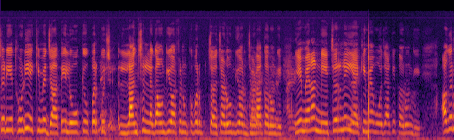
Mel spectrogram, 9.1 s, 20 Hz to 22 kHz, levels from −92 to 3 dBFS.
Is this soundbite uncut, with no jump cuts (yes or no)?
yes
